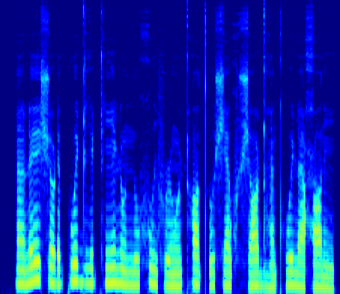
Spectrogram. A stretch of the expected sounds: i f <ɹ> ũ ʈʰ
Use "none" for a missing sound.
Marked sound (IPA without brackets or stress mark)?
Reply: ɹ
